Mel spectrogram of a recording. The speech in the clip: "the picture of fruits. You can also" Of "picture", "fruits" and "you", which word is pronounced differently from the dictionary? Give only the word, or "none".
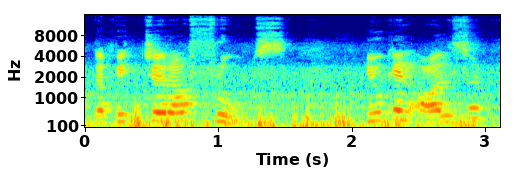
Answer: none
